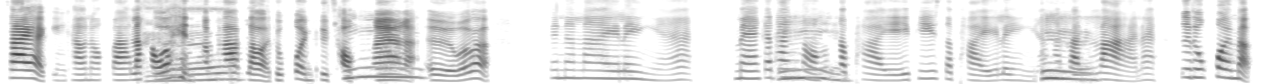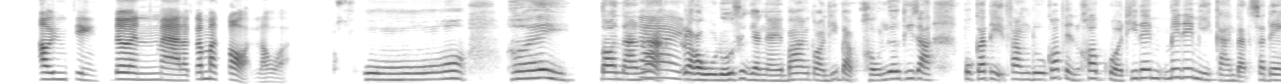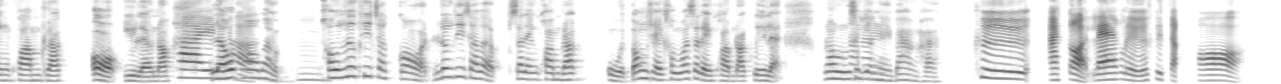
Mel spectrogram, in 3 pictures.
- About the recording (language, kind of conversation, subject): Thai, podcast, ความทรงจำในครอบครัวที่ทำให้คุณรู้สึกอบอุ่นใจที่สุดคืออะไร?
- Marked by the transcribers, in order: other background noise; tapping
